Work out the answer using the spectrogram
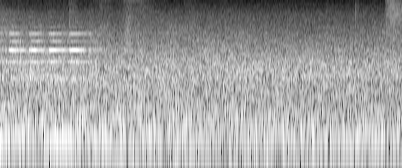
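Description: Distant approaching commuter train heard as a steady low rumble. A high ringing chord of several tones runs over it and cuts off about a second and a half in.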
